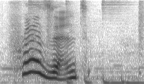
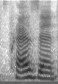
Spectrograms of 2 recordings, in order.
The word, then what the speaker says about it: present: syllable and putting the stress on the second syllable there's a difference when you say present which could be a noun or an adjective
